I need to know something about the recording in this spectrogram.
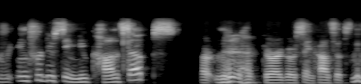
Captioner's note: laughs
